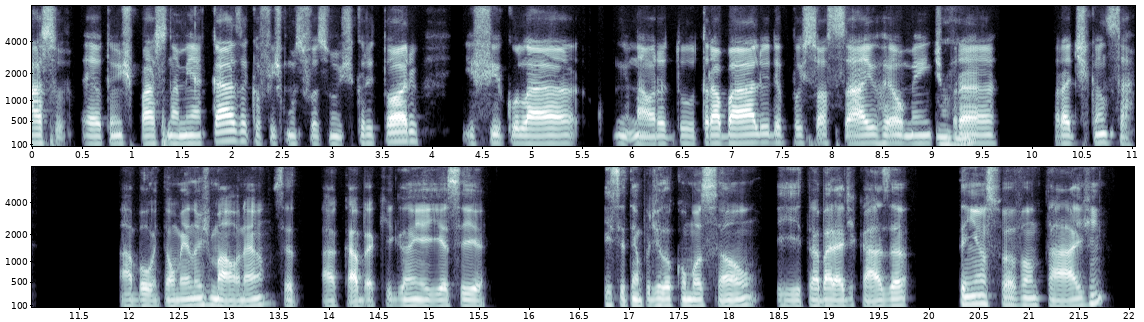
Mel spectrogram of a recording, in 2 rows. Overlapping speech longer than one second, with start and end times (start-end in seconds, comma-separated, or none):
none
